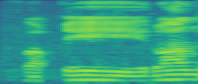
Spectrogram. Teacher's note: ফা ওপেন রাখবেন, কি এখানে রাইট দিয়ে খালি টানবেন, আর রন আর উপরে যেহেতু তানবিন আছে এখানে আমরা ইখফা করব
